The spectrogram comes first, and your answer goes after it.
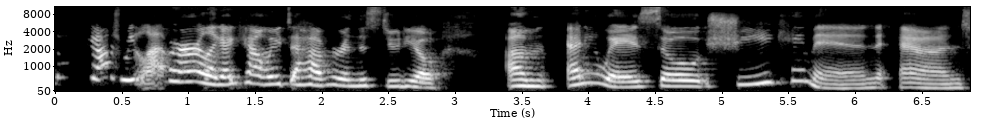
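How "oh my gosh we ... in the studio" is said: high excited squeal of love; mock gushing. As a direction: gush over the client. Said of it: "were like".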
